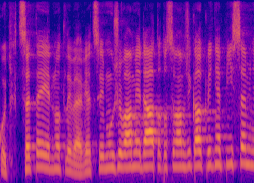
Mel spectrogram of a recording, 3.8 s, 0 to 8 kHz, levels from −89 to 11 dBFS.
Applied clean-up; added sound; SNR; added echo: neural mask model Resemble Enhance denoiser.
